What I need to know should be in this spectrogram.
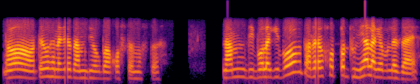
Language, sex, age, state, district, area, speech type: Assamese, female, 30-45, Assam, Morigaon, rural, conversation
